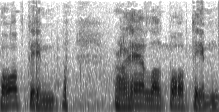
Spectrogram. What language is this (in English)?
Welsh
